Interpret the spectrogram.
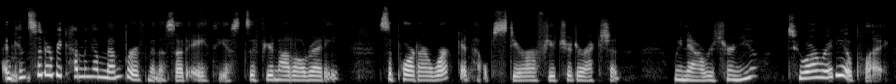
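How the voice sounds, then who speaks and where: A woman's voice: mid-range voice, expressive, fairly quick, dark tone, dry recording. A woman hosting a radio show, reading scripted announcements.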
